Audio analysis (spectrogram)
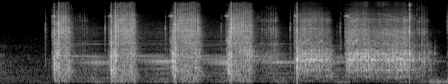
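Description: An impact tool with an 18 millimeter socket works a lower control arm bolt on a 2012-2015 Volkswagen Passat TDI, firing five or six loud, close, rattling bursts separated by brief pauses, with no talk.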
